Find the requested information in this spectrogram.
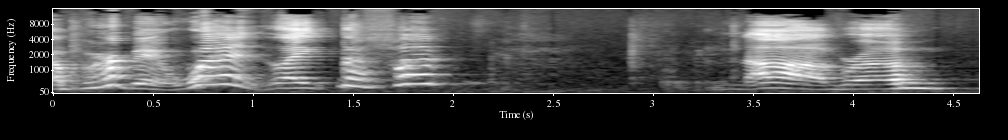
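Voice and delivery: high, loud mock disbelief; incredulous. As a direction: balk at it, pitch leaping up. Acting Jeffrey's disbelief at apartment.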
